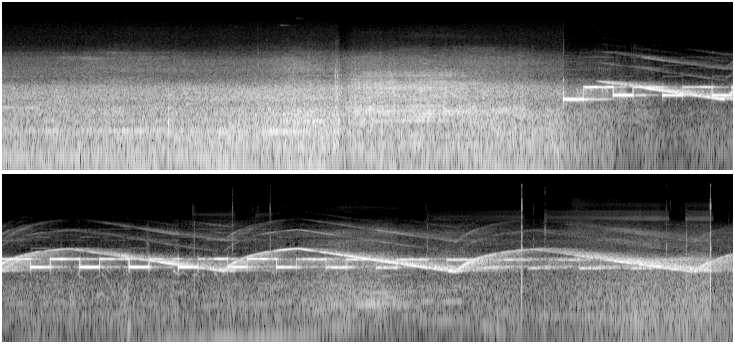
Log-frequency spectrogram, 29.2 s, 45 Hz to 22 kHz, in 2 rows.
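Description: Vehicle engines running amid traffic, then about eleven seconds in emergency sirens start abruptly: a two-tone hi-lo siren sounding together with a wail that rises quickly and falls slowly, repeating every four to five seconds. They come from a Volkswagen T5 ambulance and an Isuzu Elf fire pumper responding to an emergency.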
